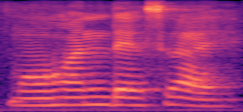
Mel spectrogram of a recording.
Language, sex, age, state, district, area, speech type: Goan Konkani, female, 45-60, Goa, Murmgao, urban, spontaneous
